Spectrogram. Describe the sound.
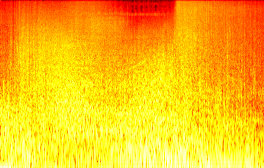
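Loud, sustained blast as combined gunfire obliterates an aircraft into flaming vapor. A dense, roaring wall of noise runs unbroken through the whole clip, without separate distinct shots.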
